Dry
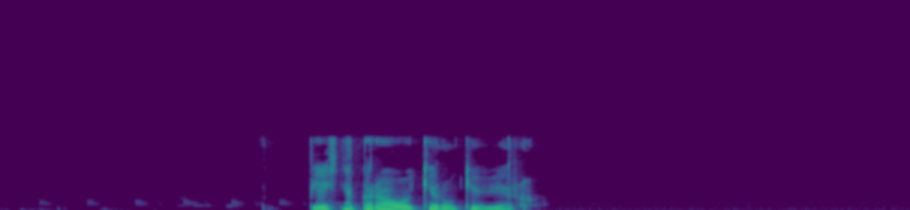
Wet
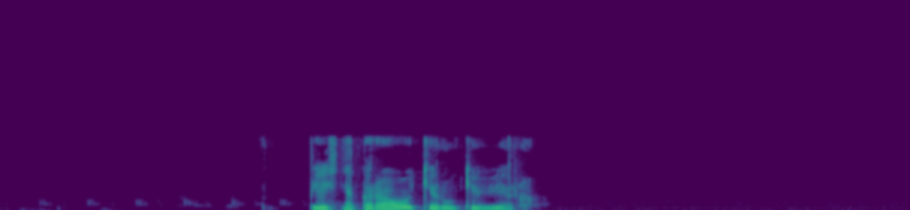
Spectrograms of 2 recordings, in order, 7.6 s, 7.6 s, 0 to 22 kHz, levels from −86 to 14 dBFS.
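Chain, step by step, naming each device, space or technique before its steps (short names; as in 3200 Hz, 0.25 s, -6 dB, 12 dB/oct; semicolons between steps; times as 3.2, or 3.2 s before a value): ring-modulated robot voice (ring modulator 42 Hz; comb 3 ms, depth 100%)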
